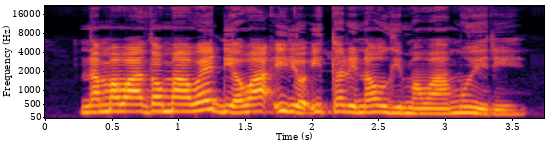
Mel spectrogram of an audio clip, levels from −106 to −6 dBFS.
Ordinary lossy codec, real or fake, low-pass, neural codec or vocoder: none; real; none; none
